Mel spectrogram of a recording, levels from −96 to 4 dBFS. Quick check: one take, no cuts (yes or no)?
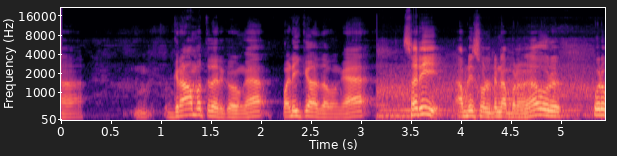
no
